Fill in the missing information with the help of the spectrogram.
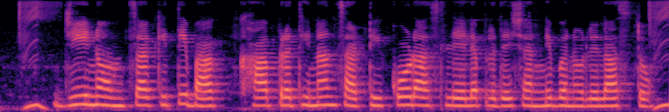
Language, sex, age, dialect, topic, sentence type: Marathi, female, 31-35, Standard Marathi, agriculture, question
